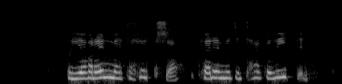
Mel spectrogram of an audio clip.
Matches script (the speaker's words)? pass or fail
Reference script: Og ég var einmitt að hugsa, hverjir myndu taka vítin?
pass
